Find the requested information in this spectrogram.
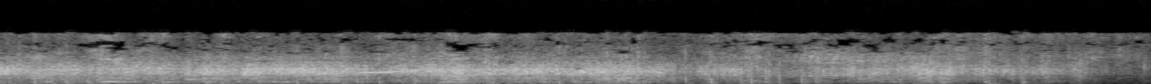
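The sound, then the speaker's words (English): A six-horse stagecoach team thunders along with a dense, continuous clatter of hooves and rumbling noise, loud, easing slightly toward the end, with a brief whinny mixed in. “Driving a six-horse hitch ought to keep him awake.”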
